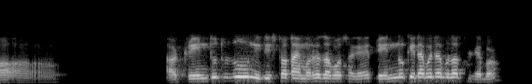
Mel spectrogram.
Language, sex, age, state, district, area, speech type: Assamese, male, 18-30, Assam, Biswanath, rural, conversation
